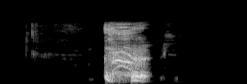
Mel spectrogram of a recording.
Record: {"cough_length": "2.5 s", "cough_amplitude": 31871, "cough_signal_mean_std_ratio": 0.36, "survey_phase": "beta (2021-08-13 to 2022-03-07)", "age": "65+", "gender": "Male", "wearing_mask": "No", "symptom_cough_any": true, "symptom_runny_or_blocked_nose": true, "smoker_status": "Never smoked", "respiratory_condition_asthma": false, "respiratory_condition_other": false, "recruitment_source": "Test and Trace", "submission_delay": "2 days", "covid_test_result": "Positive", "covid_test_method": "LFT"}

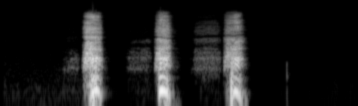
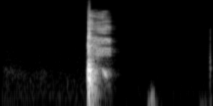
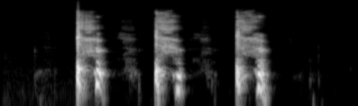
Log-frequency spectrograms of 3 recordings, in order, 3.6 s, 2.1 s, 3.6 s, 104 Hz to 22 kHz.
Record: {"exhalation_length": "3.6 s", "exhalation_amplitude": 32705, "exhalation_signal_mean_std_ratio": 0.28, "cough_length": "2.1 s", "cough_amplitude": 32768, "cough_signal_mean_std_ratio": 0.16, "three_cough_length": "3.6 s", "three_cough_amplitude": 32768, "three_cough_signal_mean_std_ratio": 0.3, "survey_phase": "beta (2021-08-13 to 2022-03-07)", "age": "45-64", "gender": "Female", "wearing_mask": "No", "symptom_none": true, "smoker_status": "Ex-smoker", "respiratory_condition_asthma": false, "respiratory_condition_other": false, "recruitment_source": "REACT", "submission_delay": "2 days", "covid_test_result": "Negative", "covid_test_method": "RT-qPCR", "influenza_a_test_result": "Negative", "influenza_b_test_result": "Negative"}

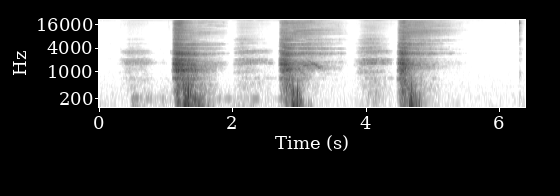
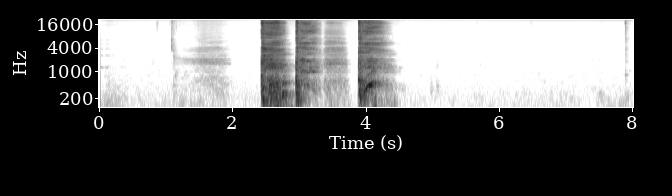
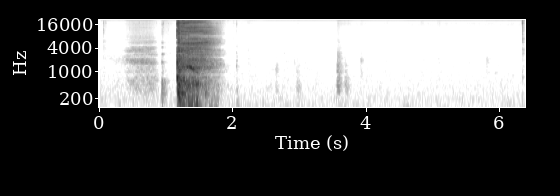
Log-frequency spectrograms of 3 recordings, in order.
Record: {"exhalation_length": "6.4 s", "exhalation_amplitude": 8813, "exhalation_signal_mean_std_ratio": 0.37, "three_cough_length": "8.0 s", "three_cough_amplitude": 32768, "three_cough_signal_mean_std_ratio": 0.28, "cough_length": "6.4 s", "cough_amplitude": 32768, "cough_signal_mean_std_ratio": 0.2, "survey_phase": "beta (2021-08-13 to 2022-03-07)", "age": "65+", "gender": "Female", "wearing_mask": "No", "symptom_none": true, "smoker_status": "Never smoked", "respiratory_condition_asthma": false, "respiratory_condition_other": false, "recruitment_source": "REACT", "submission_delay": "1 day", "covid_test_result": "Negative", "covid_test_method": "RT-qPCR", "influenza_a_test_result": "Negative", "influenza_b_test_result": "Negative"}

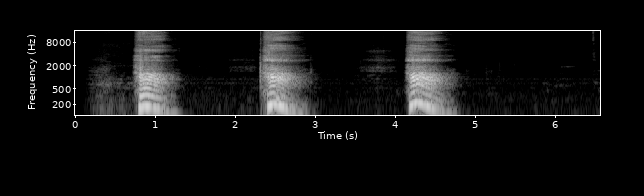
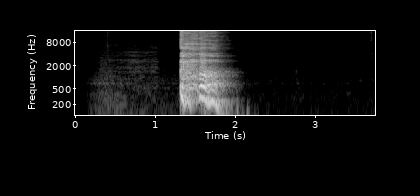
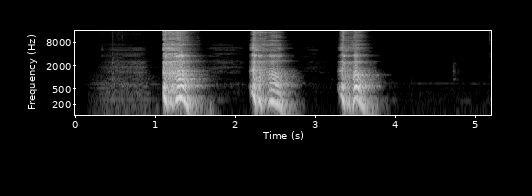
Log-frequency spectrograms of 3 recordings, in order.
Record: {"exhalation_length": "6.6 s", "exhalation_amplitude": 32766, "exhalation_signal_mean_std_ratio": 0.32, "cough_length": "3.8 s", "cough_amplitude": 32768, "cough_signal_mean_std_ratio": 0.3, "three_cough_length": "5.2 s", "three_cough_amplitude": 32768, "three_cough_signal_mean_std_ratio": 0.37, "survey_phase": "beta (2021-08-13 to 2022-03-07)", "age": "65+", "gender": "Male", "wearing_mask": "No", "symptom_none": true, "symptom_onset": "4 days", "smoker_status": "Never smoked", "respiratory_condition_asthma": false, "respiratory_condition_other": false, "recruitment_source": "REACT", "submission_delay": "1 day", "covid_test_result": "Negative", "covid_test_method": "RT-qPCR"}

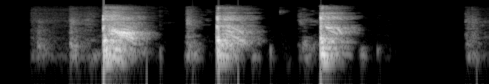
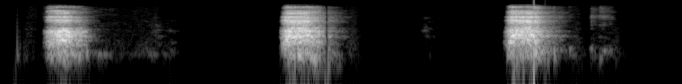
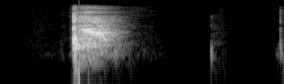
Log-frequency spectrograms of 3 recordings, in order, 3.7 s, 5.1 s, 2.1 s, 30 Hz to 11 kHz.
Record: {"three_cough_length": "3.7 s", "three_cough_amplitude": 32768, "three_cough_signal_mean_std_ratio": 0.33, "exhalation_length": "5.1 s", "exhalation_amplitude": 31958, "exhalation_signal_mean_std_ratio": 0.31, "cough_length": "2.1 s", "cough_amplitude": 29547, "cough_signal_mean_std_ratio": 0.29, "survey_phase": "beta (2021-08-13 to 2022-03-07)", "age": "18-44", "gender": "Male", "wearing_mask": "No", "symptom_cough_any": true, "symptom_runny_or_blocked_nose": true, "smoker_status": "Never smoked", "respiratory_condition_asthma": false, "respiratory_condition_other": false, "recruitment_source": "Test and Trace", "submission_delay": "1 day", "covid_test_result": "Positive", "covid_test_method": "RT-qPCR", "covid_ct_value": 22.9, "covid_ct_gene": "ORF1ab gene"}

